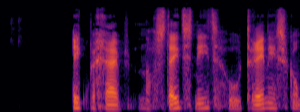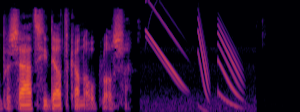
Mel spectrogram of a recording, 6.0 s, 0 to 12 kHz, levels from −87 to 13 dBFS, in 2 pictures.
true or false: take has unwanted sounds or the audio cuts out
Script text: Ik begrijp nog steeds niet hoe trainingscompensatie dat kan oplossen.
true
